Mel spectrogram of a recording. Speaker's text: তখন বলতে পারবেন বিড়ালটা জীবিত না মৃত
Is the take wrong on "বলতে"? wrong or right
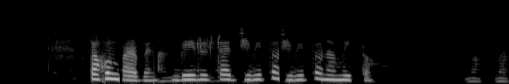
wrong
